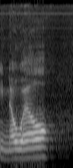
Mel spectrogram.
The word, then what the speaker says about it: Noel: And maybe because people call me Noel, Noah. People don't know how to say my name.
